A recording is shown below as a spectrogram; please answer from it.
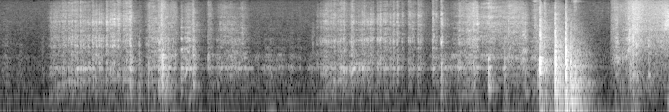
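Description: Scissors cut through paper for a box in a few bursts of rasping, scraping snips, close and fairly quiet, with short pauses between cuts and a sharper clip near the end.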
